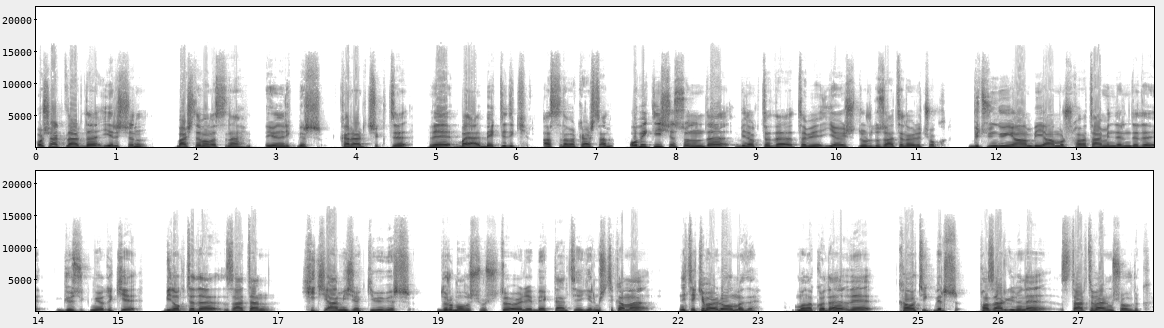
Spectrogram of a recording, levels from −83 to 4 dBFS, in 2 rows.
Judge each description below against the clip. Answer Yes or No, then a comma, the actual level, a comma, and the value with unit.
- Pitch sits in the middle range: Yes, medium, 160 Hz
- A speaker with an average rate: Yes, average, 130 wpm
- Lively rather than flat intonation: Yes, wide, 6.0 semitones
